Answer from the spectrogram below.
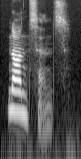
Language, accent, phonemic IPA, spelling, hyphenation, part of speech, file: English, US, /ˈnɑn.sɛns/, nonsense, non‧sense, noun / verb / adjective / interjection, En-us-nonsense.ogg
- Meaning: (noun) 1. Letters or words, in writing or speech, that have no meaning or pattern or seem to have no meaning 2. An untrue statement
